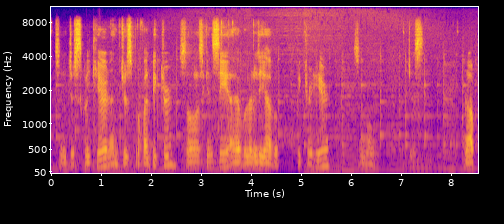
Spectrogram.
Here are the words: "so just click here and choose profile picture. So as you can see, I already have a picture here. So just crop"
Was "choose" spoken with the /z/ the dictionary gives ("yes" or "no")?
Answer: no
